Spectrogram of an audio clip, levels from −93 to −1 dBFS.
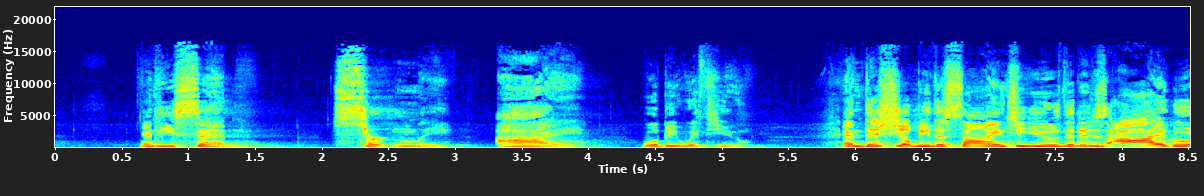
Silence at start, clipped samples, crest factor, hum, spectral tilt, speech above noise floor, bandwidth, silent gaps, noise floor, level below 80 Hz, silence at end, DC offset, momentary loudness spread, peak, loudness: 0.65 s; under 0.1%; 16 dB; none; -4.5 dB/octave; 42 dB; 16.5 kHz; none; -64 dBFS; -60 dBFS; 0 s; under 0.1%; 16 LU; -8 dBFS; -22 LUFS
